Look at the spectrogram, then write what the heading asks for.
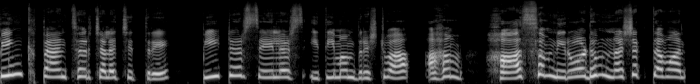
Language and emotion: Sanskrit, happy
